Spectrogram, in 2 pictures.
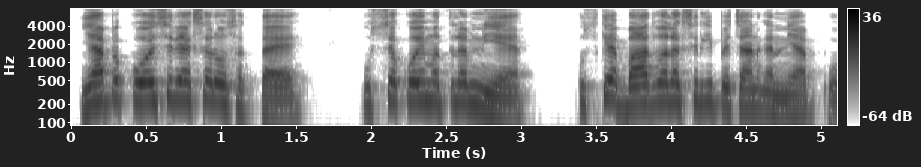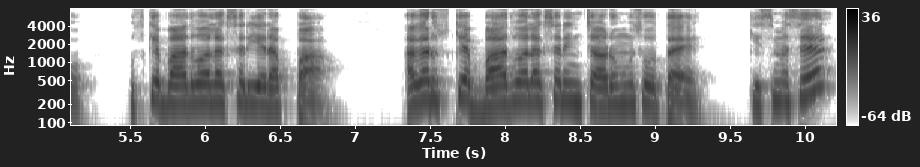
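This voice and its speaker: A man teaching a reading lesson, asking himself questions and answering them, sounding out syllables slowly. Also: high-pitched, expressive, fairly bright tone. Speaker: Hindi teacher.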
